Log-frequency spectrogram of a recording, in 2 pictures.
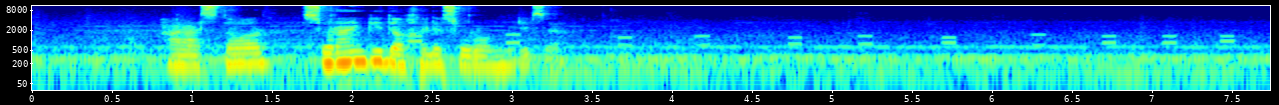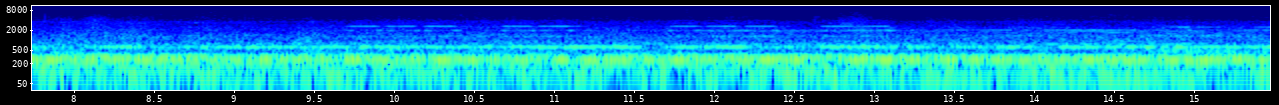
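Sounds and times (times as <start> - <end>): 
speech: 1.0 - 3.4
mobile phone keypad beeps at varying pitches: 2.4 - 7.6.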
